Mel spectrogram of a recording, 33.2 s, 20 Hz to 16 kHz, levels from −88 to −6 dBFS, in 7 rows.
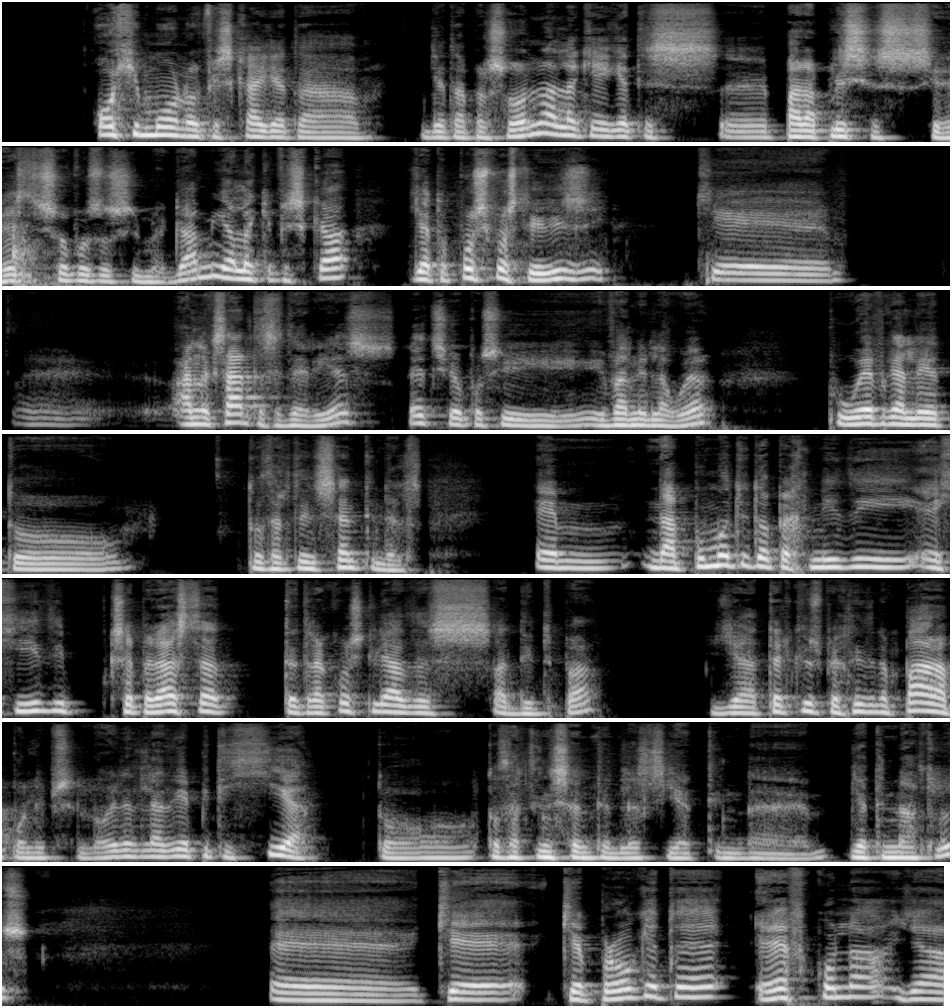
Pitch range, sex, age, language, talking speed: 160-200 Hz, male, 30-49, Greek, 145 wpm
